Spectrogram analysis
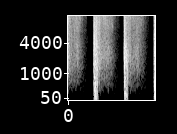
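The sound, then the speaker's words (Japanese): Footsteps walk at a slow, steady pace, three or four crisp heel strikes about half a second apart, fairly quiet, with a short ringing tail after each step and no voices, as someone walks up to a stone statue at a school. “とりあえず入って、石像に近づいてみよっか。”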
